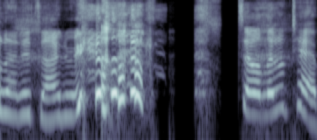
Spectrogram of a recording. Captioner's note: both laughing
